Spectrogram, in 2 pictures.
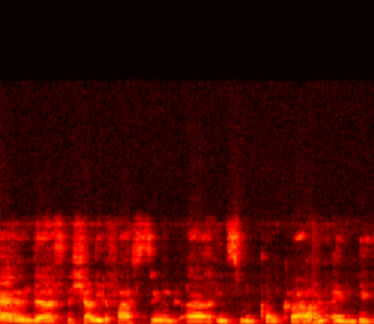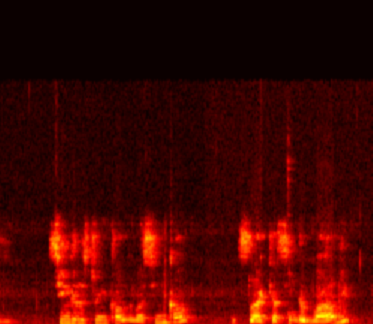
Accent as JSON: {"language": "English", "region": "Tigray", "country": "Ethiopia", "tie": "born or raised there", "second_language": "English", "said": "Yeah, I'm growing in the northern part of Ethiopia. It's a region called Tigray region."}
